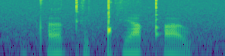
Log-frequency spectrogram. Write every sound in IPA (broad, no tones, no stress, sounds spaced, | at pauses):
pʼ ɐ kʼ ɪ ǃʰ ɪ qʼ u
